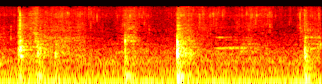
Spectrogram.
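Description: Wooden spoon stirring cauliflower rice in a frying pan, with a faint sizzle and a few light scrapes and taps of the spoon against the pan. The sharpest tap comes a little past halfway.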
